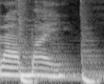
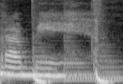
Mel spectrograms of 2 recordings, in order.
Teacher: Perubahan ini terjadi pada bunyi vokal rangkap AI ke vokal tunggal E. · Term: Monoftongisasi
